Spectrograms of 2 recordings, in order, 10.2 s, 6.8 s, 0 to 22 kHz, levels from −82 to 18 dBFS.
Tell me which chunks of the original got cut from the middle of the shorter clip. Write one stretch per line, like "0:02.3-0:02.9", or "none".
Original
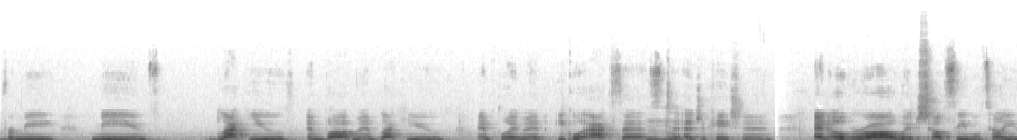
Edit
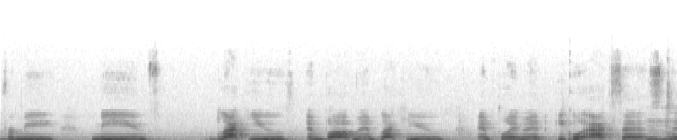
none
